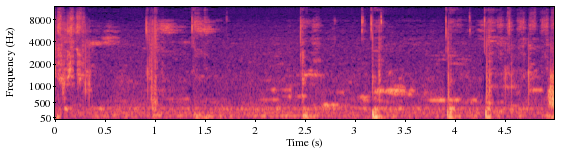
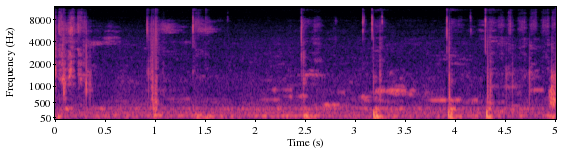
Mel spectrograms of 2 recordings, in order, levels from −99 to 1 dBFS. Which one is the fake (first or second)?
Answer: second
